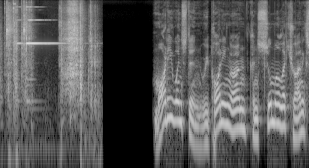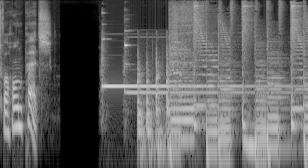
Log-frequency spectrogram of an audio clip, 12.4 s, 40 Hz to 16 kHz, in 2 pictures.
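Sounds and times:
doorbell chiming a sequence of bell-like tones: 0:00.3 - 0:01.5, 0:08.2 - 0:12.2
speech: 0:03.1 - 0:07.2.

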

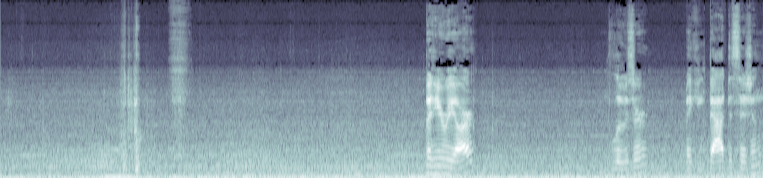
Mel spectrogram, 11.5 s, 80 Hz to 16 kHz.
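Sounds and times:
car road and engine rumble in traffic in Saskatoon: 0:00.0 - 0:11.4
short hiss: 0:02.5 - 0:02.9
speech: 0:06.4 - 0:07.2, 0:09.2 - 0:11.4.

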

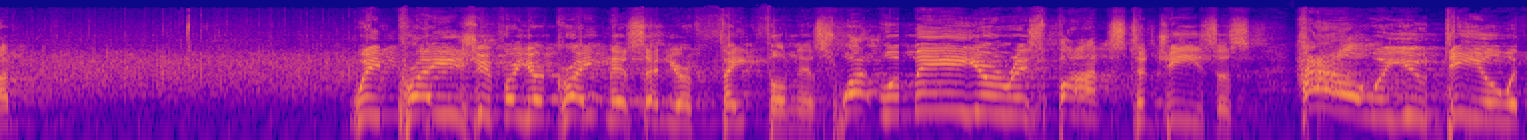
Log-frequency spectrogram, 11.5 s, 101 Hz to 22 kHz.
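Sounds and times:
speech: 0:00.0 - 0:00.2, 0:02.6 - 0:11.4
audience clapping hands: 0:00.0 - 0:03.7.

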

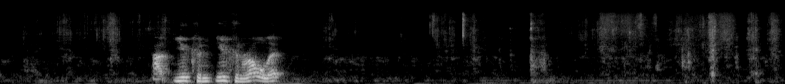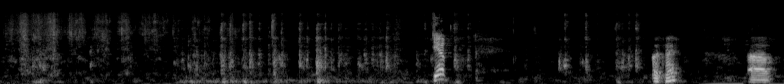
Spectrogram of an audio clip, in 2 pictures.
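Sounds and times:
speech: 0:01.5 - 0:02.9
typing on a computer keyboard: 0:07.2 - 0:14.4.

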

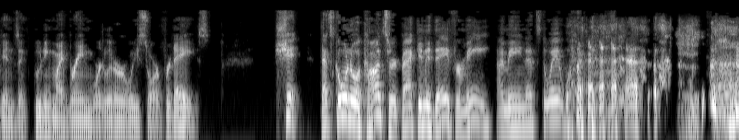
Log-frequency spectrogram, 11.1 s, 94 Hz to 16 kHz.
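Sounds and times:
speech: 0:00.0 - 0:03.2, 0:04.1 - 0:11.0
laughter: 0:08.5 - 0:10.4
man coughing and clearing throat: 0:09.3 - 0:11.0.

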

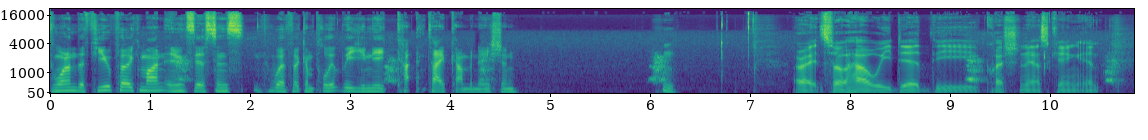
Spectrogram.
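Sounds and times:
speech: 0:00.0 - 0:04.8, 0:06.0 - 0:06.4, 0:07.4 - 0:10.8
single sharp dog bark: 0:01.2 - 0:01.6, 0:03.3 - 0:03.6, 0:04.3 - 0:04.6, 0:06.0 - 0:06.3, 0:09.2 - 0:09.5, 0:10.5 - 0:10.8
faint click: 0:06.6 - 0:07.2.

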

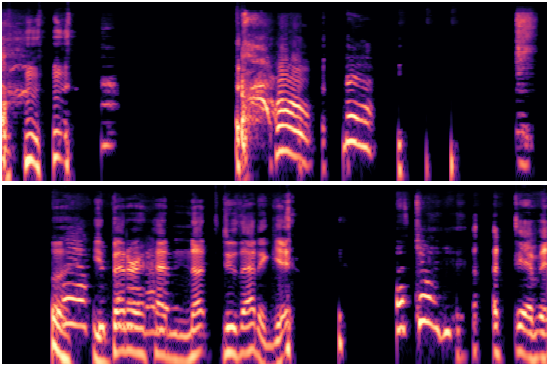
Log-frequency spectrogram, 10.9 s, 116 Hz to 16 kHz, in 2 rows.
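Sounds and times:
laughter: 0:00.0 - 0:00.7, 0:02.7 - 0:03.2, 0:10.0 - 0:10.8
person clearing throat: 0:00.0 - 0:00.7, 0:02.4 - 0:03.2
speech: 0:00.0 - 0:00.8, 0:02.3 - 0:04.1, 0:06.0 - 0:08.4, 0:09.4 - 0:10.8.

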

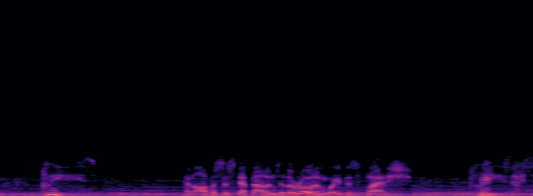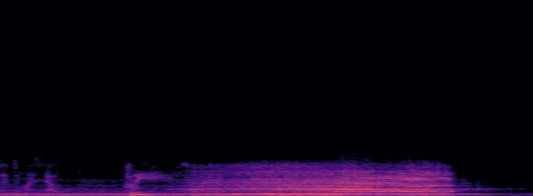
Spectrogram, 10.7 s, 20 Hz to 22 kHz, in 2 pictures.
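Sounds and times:
speech: 0:00.4 - 0:00.9, 0:01.8 - 0:04.2, 0:04.8 - 0:05.4, 0:06.6 - 0:07.4
car tires squealing under hard braking: 0:07.0 - 0:10.5.

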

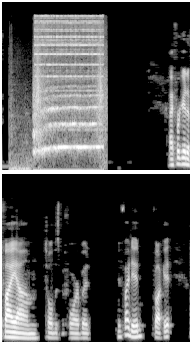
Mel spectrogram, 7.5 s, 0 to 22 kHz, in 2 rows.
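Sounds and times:
gym lunk alarm ringing: 0:00.6 - 0:02.1
speech: 0:03.4 - 0:07.5.

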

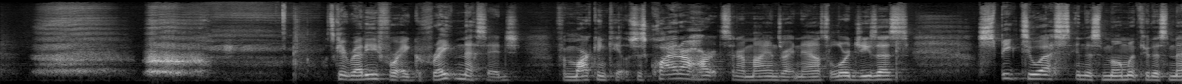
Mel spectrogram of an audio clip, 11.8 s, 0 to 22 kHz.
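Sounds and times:
deep breath drawn during a church service: 0:00.0 - 0:02.9, 0:05.3 - 0:05.6, 0:09.1 - 0:09.8
speech: 0:03.4 - 0:11.8.

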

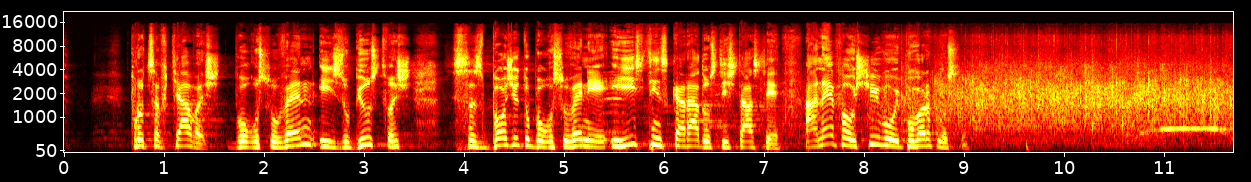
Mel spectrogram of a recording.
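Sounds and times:
speech: 0:00.0 - 0:09.4
dense steady audience applause: 0:07.4 - 0:11.6.

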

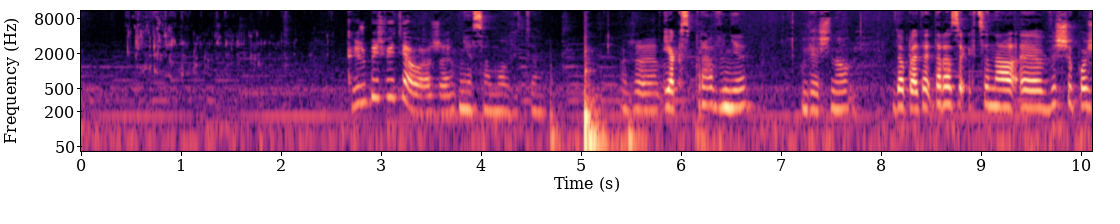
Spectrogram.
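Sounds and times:
low steady hum: 0:00.0 - 0:10.1
water pouring into a glass: 0:00.4 - 0:02.6
speech: 0:02.7 - 0:04.8, 0:05.4 - 0:10.1.

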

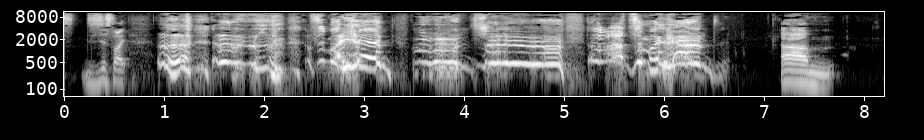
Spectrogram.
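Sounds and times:
speech: 0:00.0 - 0:07.8
human voice performing a monster's agonized scream: 0:01.0 - 0:06.6.

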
